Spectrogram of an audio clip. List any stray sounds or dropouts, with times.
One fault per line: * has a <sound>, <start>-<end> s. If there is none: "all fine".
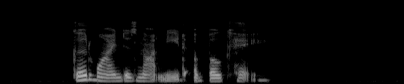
all fine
